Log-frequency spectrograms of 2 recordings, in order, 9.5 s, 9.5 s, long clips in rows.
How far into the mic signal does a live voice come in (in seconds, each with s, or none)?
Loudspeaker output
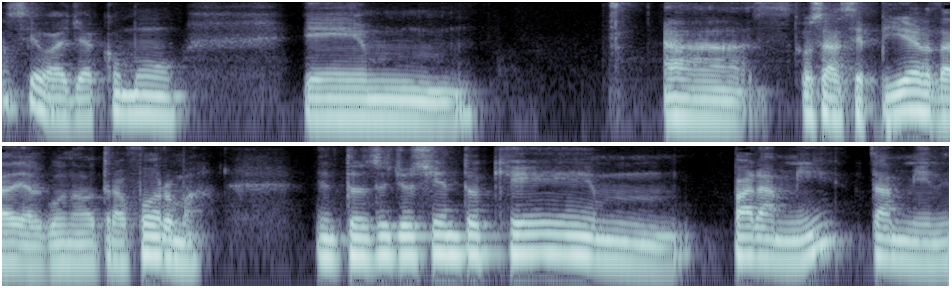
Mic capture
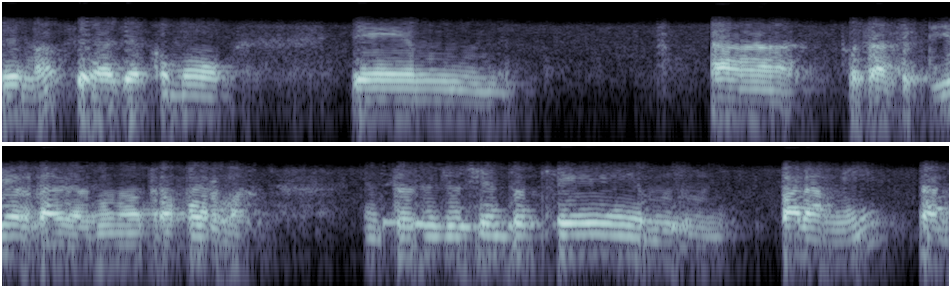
6.6 s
